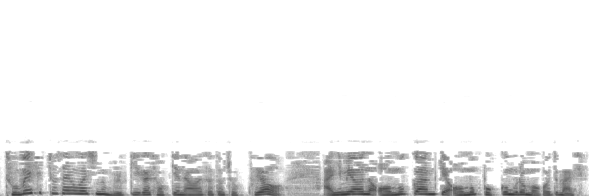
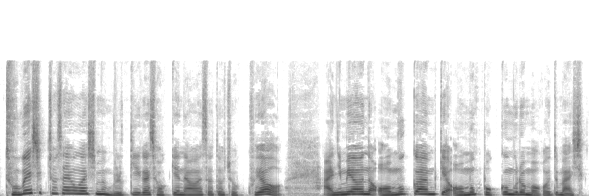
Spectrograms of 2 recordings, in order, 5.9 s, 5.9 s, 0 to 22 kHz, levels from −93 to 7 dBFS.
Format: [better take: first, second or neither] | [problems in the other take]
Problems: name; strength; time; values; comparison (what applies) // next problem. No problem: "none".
second | garbled, watery; badly; nothing above 4.5 kHz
